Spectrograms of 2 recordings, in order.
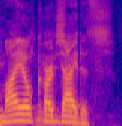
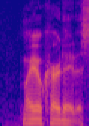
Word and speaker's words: myocarditis: Myocarditis. – Myocarditis.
